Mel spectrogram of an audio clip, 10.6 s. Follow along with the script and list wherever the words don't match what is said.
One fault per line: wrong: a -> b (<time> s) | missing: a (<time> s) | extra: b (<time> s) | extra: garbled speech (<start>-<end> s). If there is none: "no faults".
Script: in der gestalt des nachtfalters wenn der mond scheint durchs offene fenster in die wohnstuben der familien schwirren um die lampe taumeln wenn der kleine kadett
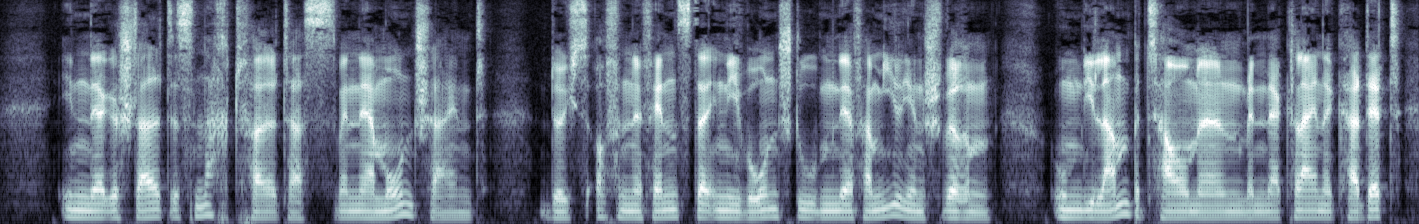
no faults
